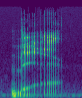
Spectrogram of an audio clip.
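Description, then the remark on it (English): A single loud, drawn-out burp, starting low and rising into a rattling, buzzy tone that pulses for about a second before cutting off into quiet. “Can you burp on demand?”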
